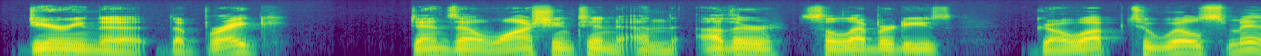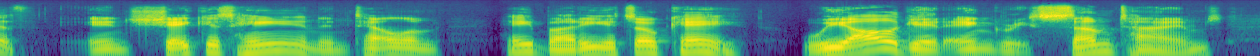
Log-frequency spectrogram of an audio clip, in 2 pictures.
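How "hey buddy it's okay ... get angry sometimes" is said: put-on condescending baby talk, talking down. Retelling celebrities comforting someone: talking down like to a kindergartner. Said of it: "like they're talking to a fucking kindergartner".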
